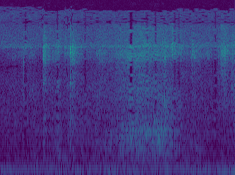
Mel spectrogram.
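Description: Faint handling of a cardboard shipping box, with a few light taps and soft rustles over a low steady background hum.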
